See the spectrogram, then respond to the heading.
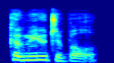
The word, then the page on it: commutable: Indian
